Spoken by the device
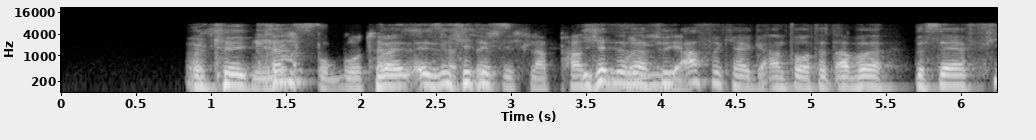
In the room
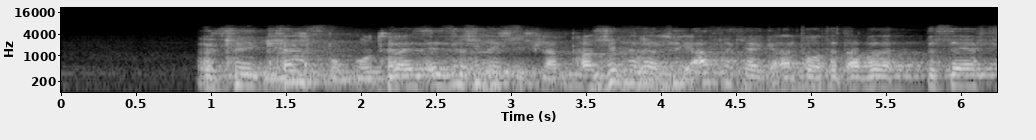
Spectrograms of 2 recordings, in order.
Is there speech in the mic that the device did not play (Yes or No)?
Yes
